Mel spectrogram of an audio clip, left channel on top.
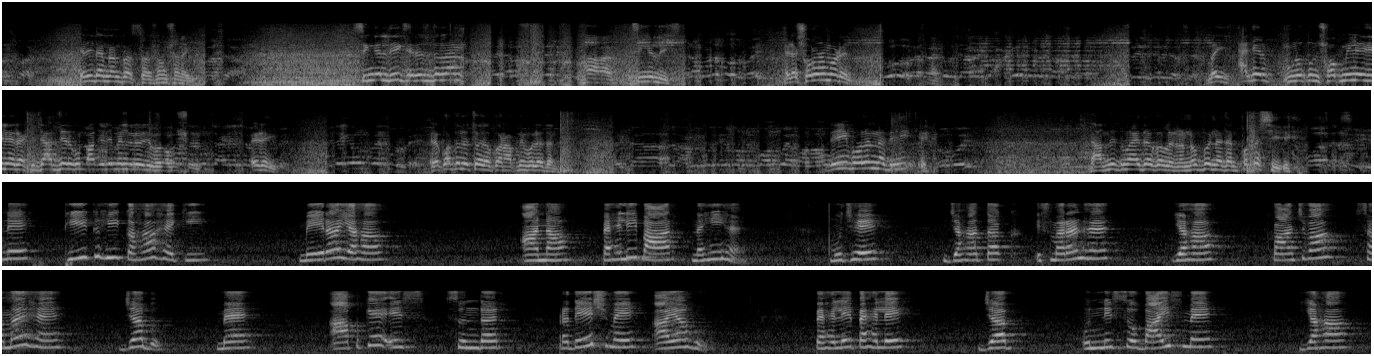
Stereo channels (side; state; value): both; different; correlation 0.00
